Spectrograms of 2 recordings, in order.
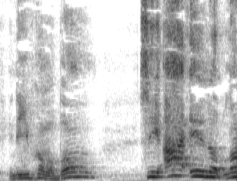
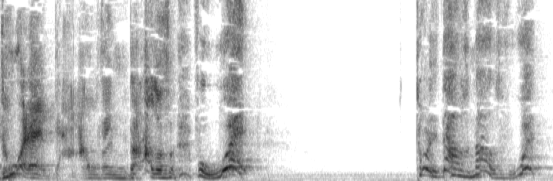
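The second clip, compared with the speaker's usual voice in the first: put-on old head disbelief. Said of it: "the old head in me came out".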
